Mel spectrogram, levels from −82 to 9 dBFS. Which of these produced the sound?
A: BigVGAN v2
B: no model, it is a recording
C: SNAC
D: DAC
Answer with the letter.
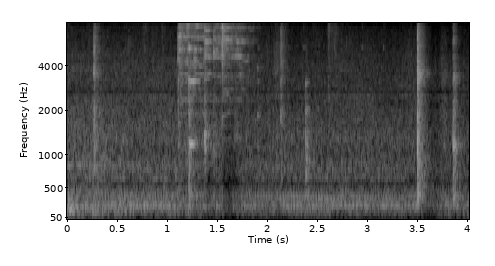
B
